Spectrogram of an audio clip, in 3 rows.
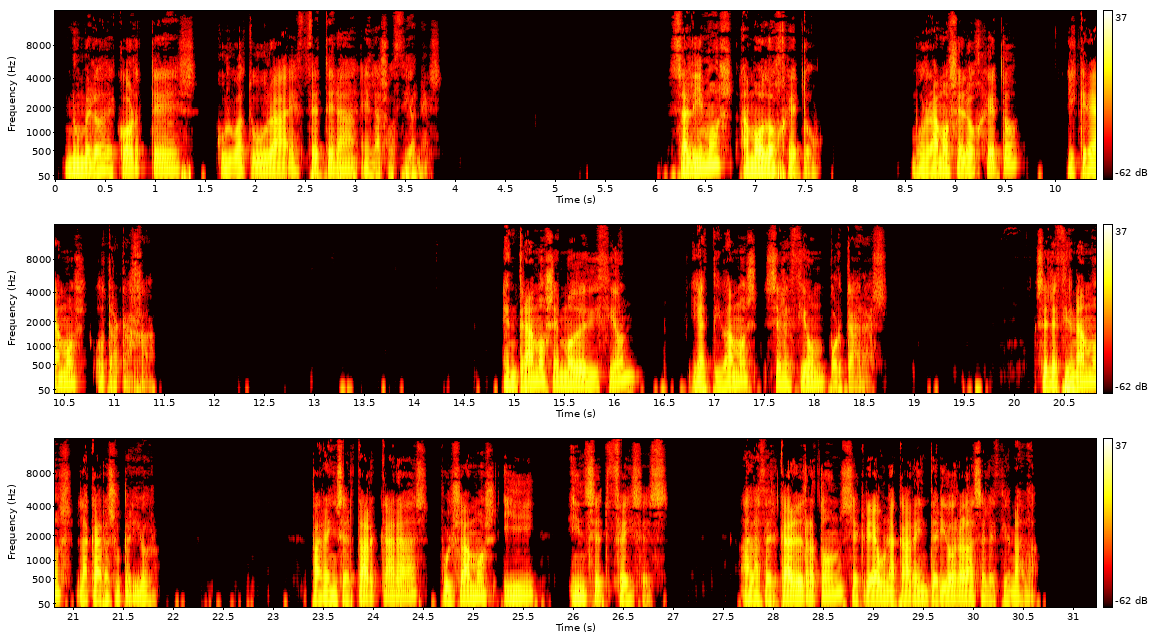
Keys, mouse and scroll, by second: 1.6-4.8 drag, 7.1 Tab, 9.1 x, 10.6 shift+a, 15.3-18.0 drag, 18.1 Tab, 19.5 click, 21.3-22.6 right drag, 21.6-24.6 middle drag, 26.0 i.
